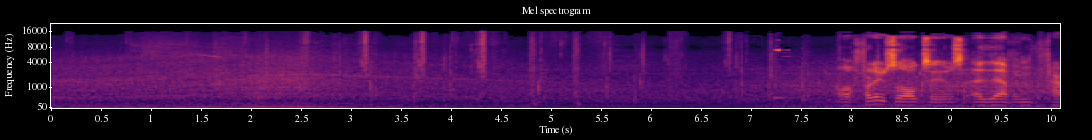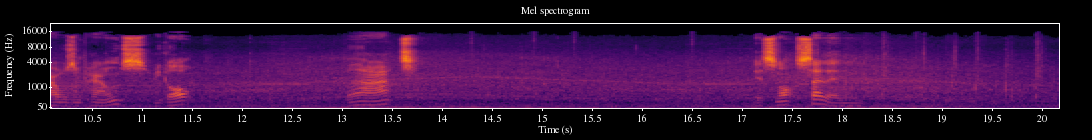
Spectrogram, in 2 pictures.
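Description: A heavy truck engine idles with a low, steady hum.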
